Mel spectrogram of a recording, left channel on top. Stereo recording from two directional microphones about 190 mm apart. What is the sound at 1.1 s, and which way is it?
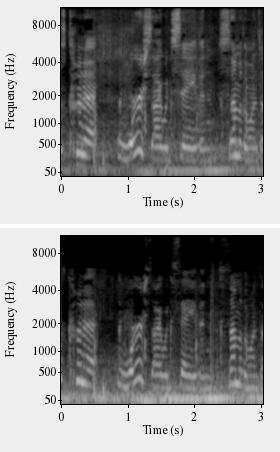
Speech, 15° left (ahead or behind).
